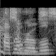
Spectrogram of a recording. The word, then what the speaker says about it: Paso Robles: blast, went up to, I won't say it right, but Paso Robles? Paso Robles.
